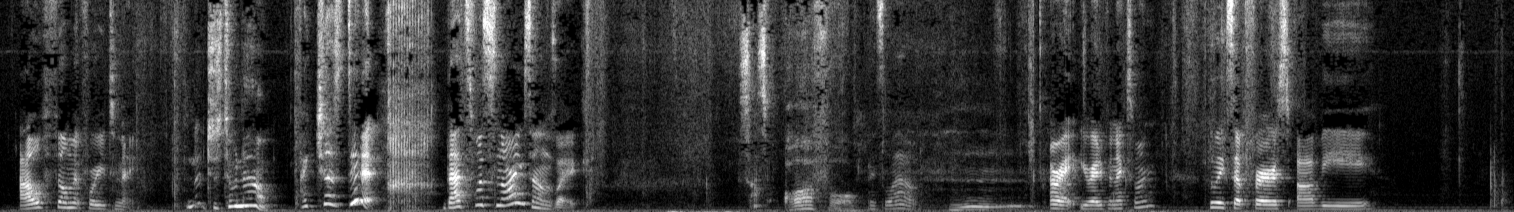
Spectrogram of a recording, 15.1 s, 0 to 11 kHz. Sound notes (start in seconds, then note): 3.8 snores; 9.4 groans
